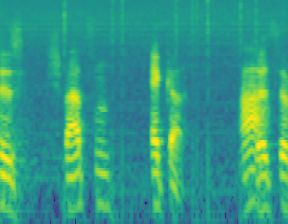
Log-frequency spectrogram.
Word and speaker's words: Schwarzenegger: ekka not echo people pronounce it the wrong way here a lot of times it's schwarzenegger which i understand because english things are different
